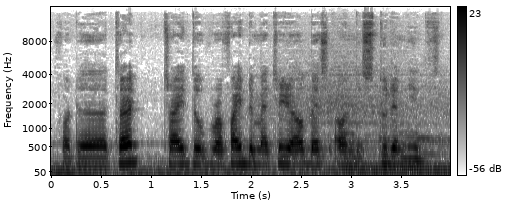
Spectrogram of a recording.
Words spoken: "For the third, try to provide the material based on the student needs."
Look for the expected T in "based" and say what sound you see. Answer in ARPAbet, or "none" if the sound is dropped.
none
